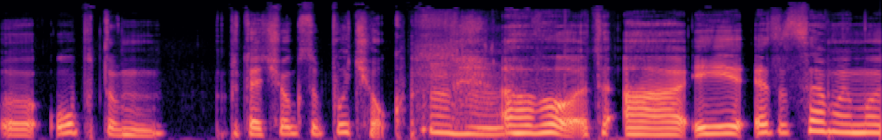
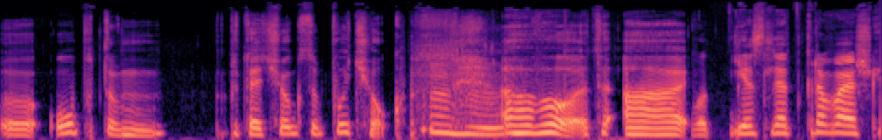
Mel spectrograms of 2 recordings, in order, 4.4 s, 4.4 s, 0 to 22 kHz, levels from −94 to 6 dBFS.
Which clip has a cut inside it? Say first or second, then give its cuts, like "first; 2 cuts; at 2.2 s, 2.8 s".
second; 1 cut; at 3.5 s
